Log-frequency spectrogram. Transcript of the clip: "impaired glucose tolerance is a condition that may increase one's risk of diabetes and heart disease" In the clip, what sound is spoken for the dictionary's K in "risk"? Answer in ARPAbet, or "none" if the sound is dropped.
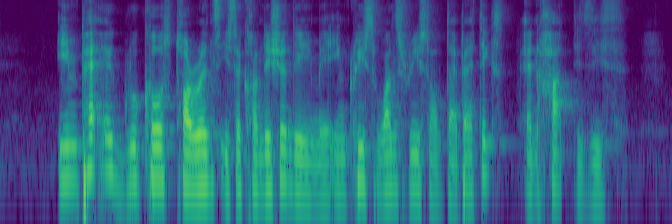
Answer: none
